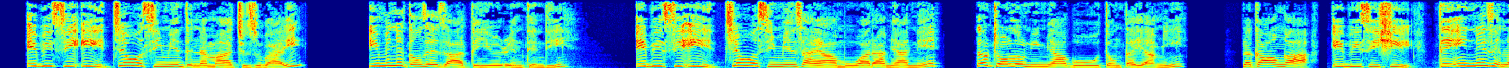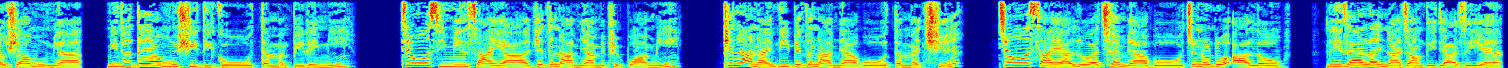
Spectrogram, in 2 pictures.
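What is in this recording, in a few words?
Burmese Female E-Learning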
